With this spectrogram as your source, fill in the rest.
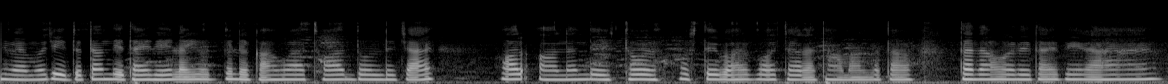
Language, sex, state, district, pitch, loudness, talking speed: Hindi, female, Maharashtra, Chandrapur, 225 Hz, -24 LUFS, 155 wpm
